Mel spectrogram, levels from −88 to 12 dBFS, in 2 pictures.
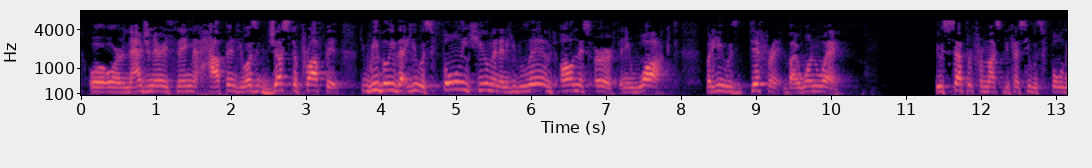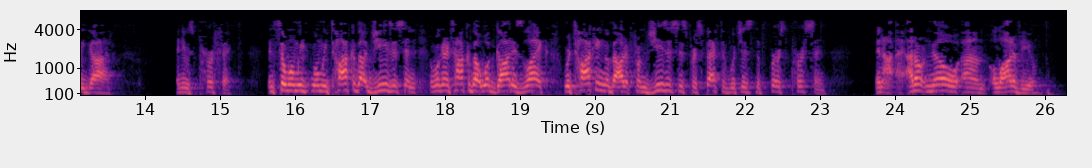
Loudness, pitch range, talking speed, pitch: -25 LUFS, 170-210 Hz, 210 wpm, 190 Hz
